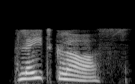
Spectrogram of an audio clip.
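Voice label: "plate glass", English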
